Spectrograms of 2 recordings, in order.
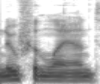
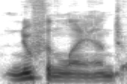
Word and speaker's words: Newfoundland: but anyway, the way people there uh pronounce it is Newfoundland. Or even a lot of them will put the accent on the last syllable like Newfoundland.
